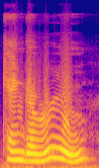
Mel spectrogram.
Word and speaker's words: kangaroo: Banana has the second syllable stressed, and kangaroo has the last syllable stressed.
